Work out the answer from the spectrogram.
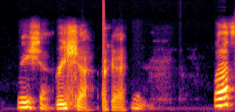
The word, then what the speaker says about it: Risha: Rishi? I'm not trying to be funny, Bone Dead. I'm not. I just can't pronounce it. It took me a while. Risha. It's Risha. Risha.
